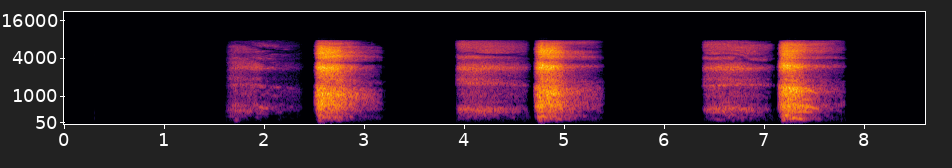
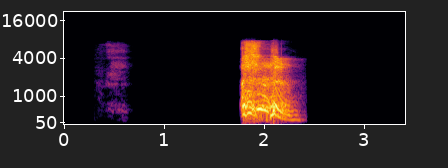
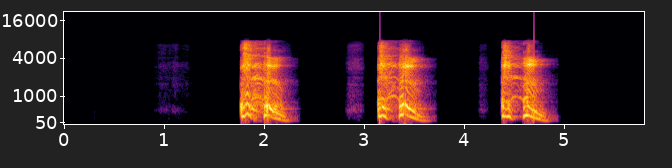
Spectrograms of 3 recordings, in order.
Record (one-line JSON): {"exhalation_length": "8.6 s", "exhalation_amplitude": 32198, "exhalation_signal_mean_std_ratio": 0.32, "cough_length": "3.4 s", "cough_amplitude": 30361, "cough_signal_mean_std_ratio": 0.32, "three_cough_length": "5.8 s", "three_cough_amplitude": 32354, "three_cough_signal_mean_std_ratio": 0.36, "survey_phase": "beta (2021-08-13 to 2022-03-07)", "age": "45-64", "gender": "Female", "wearing_mask": "No", "symptom_none": true, "smoker_status": "Never smoked", "respiratory_condition_asthma": false, "respiratory_condition_other": false, "recruitment_source": "REACT", "submission_delay": "6 days", "covid_test_result": "Negative", "covid_test_method": "RT-qPCR", "influenza_a_test_result": "Negative", "influenza_b_test_result": "Negative"}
